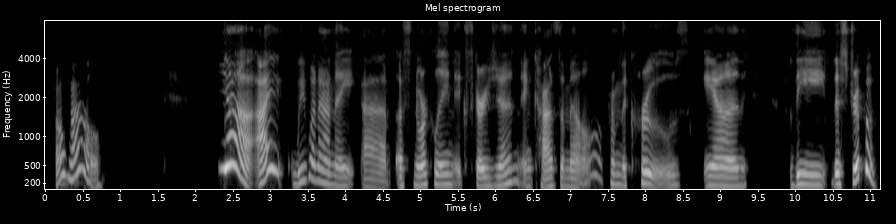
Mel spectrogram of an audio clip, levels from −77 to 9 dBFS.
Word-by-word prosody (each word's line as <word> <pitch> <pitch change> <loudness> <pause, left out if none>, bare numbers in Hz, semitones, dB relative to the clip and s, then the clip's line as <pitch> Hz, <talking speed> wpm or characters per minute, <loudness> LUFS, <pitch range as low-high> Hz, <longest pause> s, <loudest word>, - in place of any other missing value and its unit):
Oh, - - -1
wow. 360 +7 -3 1.5
Yeah, 485 +1 +8
I 445 -5 +5
we 195 +6 -5
went 265 -3 -4
on 195 -5 -3
a, 155 -1 -3
uh, 130 -4 -6
a 155 - -1
snorkeling 175 +2 -2
excursion 160 +9 -2
in 150 - -7
Cozumel 150 - -4
from 180 -2 -6
the 155 - -3
cruise, 180 -2 -2 0.2
and 155 -1 +2 0.6
the 170 0 0
the 185 - +4
strip 485 - +3
of 440 - +2
175 Hz, 120 wpm, -24 LUFS, -, 1.5 s, Yeah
